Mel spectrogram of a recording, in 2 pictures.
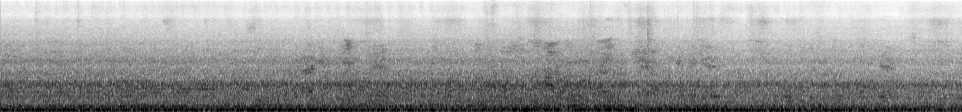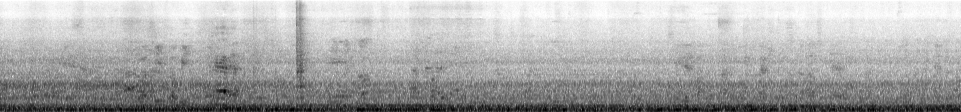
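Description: An electric light-rail train rumbles along the track, heard from inside.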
